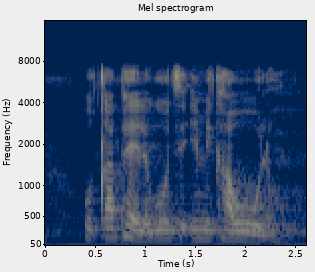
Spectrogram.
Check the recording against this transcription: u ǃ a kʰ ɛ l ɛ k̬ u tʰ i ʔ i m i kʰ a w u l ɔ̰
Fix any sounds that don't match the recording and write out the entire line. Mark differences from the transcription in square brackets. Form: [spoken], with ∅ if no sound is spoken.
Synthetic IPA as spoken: u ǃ a [pʰ] ɛ l ɛ k̬ u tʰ i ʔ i m i kʰ a w [uː] l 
